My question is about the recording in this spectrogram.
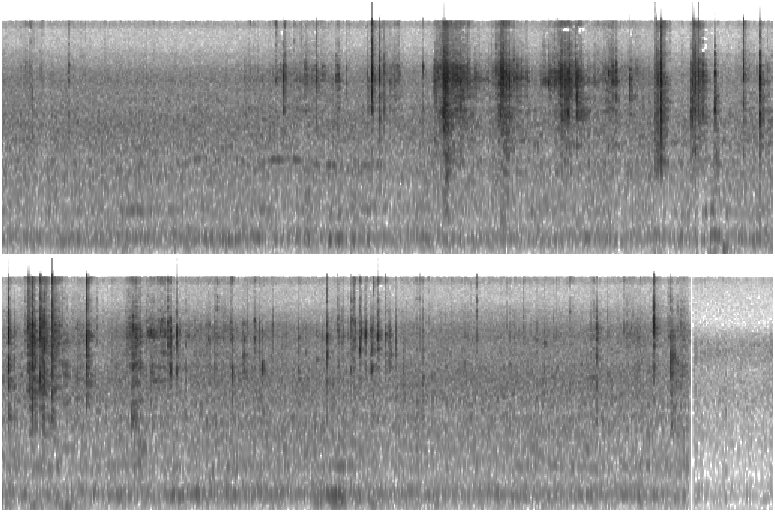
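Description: Kurkure snack pieces poured from a crinkly plastic snack packet into a bowl: the packet crackles and the crunchy pieces rattle and patter as they drop, busiest in the middle and thinning out near the end.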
